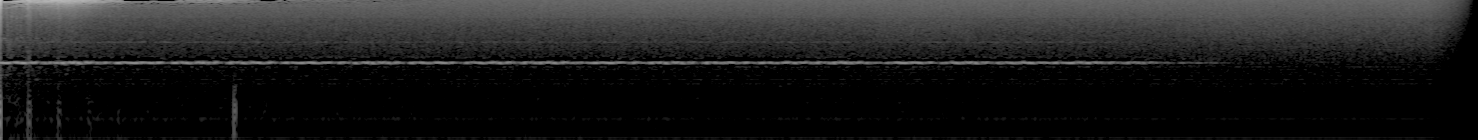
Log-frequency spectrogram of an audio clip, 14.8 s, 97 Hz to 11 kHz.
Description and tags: This is a sample from my Q Rack hardware synth. It is part of the "Q multi 011: PadBell" sample pack. The sound is on the key in the name of the file. A soft pad with an initial bell sound to start with.
synth, waldorf, pad, bell, bellpad, multi-sample, electronic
